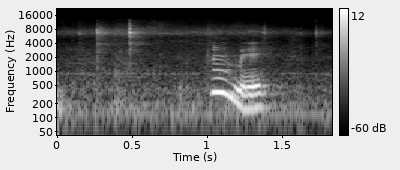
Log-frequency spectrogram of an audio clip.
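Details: Leo, a 6-week-old pug puppy, at his breeder's home in New Brunswick, Canada, with his parents and littermates nearby; one short whiny yelp that rises and then drops, indoors, with faint clicks before it.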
